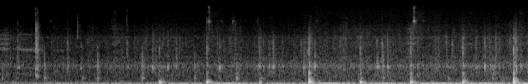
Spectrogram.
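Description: Soft knocks repeating about two a second, over a faint steady hum.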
